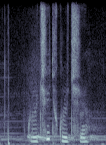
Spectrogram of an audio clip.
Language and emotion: Russian, neutral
